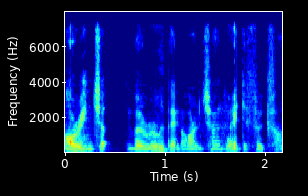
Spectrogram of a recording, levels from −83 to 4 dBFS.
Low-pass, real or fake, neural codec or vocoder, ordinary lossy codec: 7.2 kHz; fake; codec, 24 kHz, 0.9 kbps, WavTokenizer, medium music audio release; none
